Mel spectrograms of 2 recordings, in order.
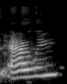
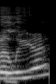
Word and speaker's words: Allea: matter of repetition like it's ally not aliyah you might second guess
